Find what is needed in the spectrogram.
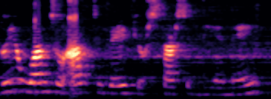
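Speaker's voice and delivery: ordinary talk, nothing marked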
